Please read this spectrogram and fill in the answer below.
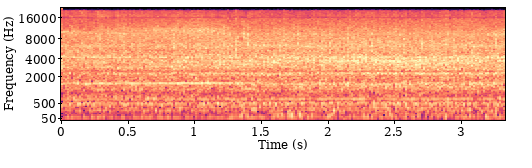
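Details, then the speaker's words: Cheap diesel heater in workshop, about six degrees with door open, starting up: pump ticking in full mode, even low roar with steady fan whine, no knocks or rattles, starting to give output; normal diesel heater run-up. "so that is the pump now in the full mode the pump is still working I can hear that ticking over and now we're starting to get output"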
